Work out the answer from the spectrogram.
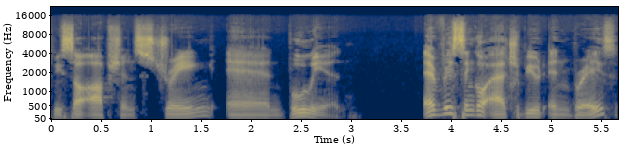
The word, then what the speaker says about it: Boolean: through these one by one first we have booleans and yes that is how you pronounce Boolean Boolean data can only have two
